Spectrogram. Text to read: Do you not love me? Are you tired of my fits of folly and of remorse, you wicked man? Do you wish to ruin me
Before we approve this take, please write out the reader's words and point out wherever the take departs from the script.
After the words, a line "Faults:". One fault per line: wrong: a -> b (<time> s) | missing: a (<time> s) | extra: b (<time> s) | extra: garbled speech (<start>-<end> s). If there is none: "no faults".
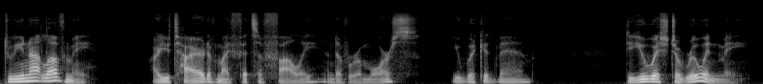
Do you not love me? Are you tired of my fits of folly and of remorse, you wicked man? Do you wish to ruin me
Faults:
no faults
